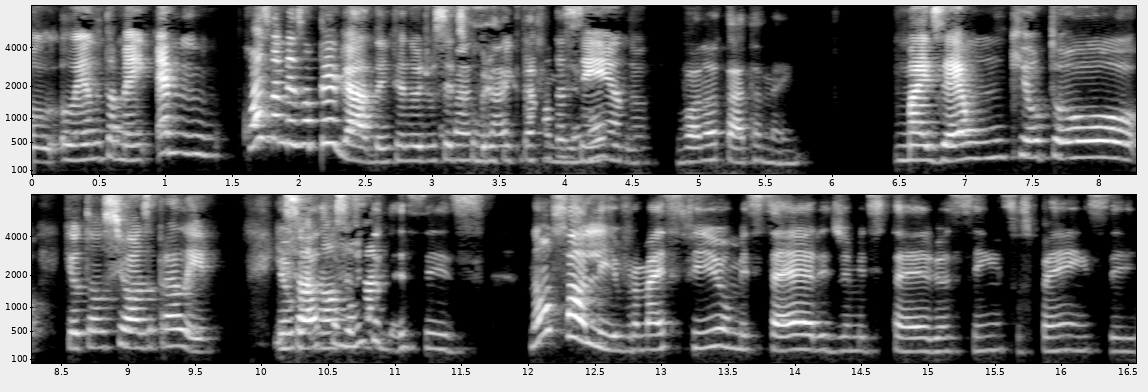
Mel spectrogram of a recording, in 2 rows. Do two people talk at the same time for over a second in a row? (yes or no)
yes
